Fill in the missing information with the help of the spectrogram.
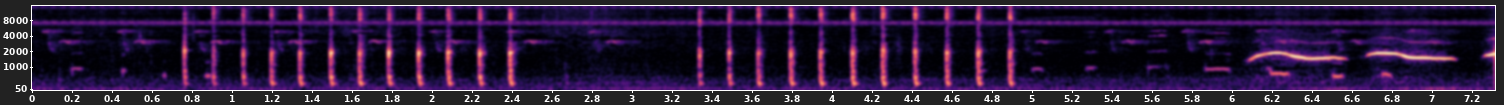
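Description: Bird calls over a steady high insect drone: two bursts of a rapid clicking trill, about nine clicks a second, then three short whistled notes that rise and fall near the end.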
